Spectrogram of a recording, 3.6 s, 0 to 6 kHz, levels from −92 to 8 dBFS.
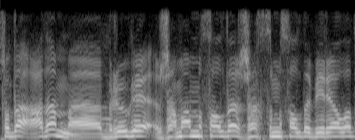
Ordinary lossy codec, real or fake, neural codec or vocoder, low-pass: none; real; none; 5.4 kHz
